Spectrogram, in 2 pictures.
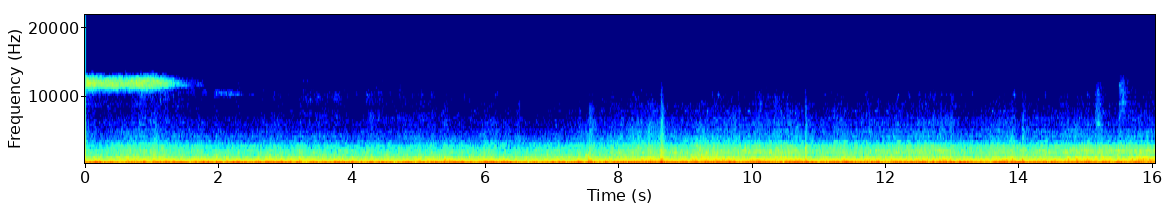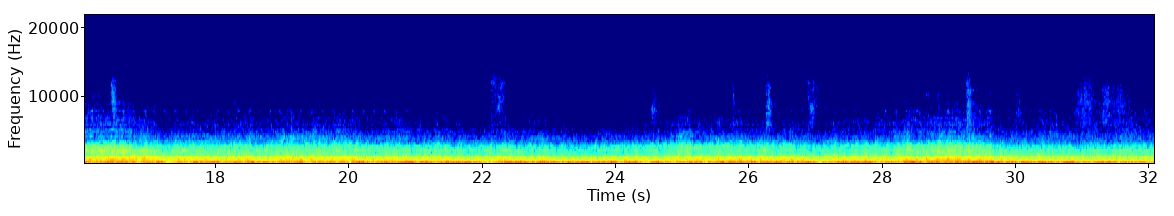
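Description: MLW-built CP 1557 diesel locomotive, its turbocharged Alco 251 engine running steadily as it hauls the train, heard from a coach window together with a heavy rumble of the moving train and the clickety-clack of wheels over the rail joints.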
